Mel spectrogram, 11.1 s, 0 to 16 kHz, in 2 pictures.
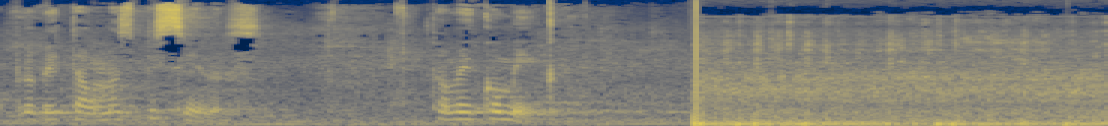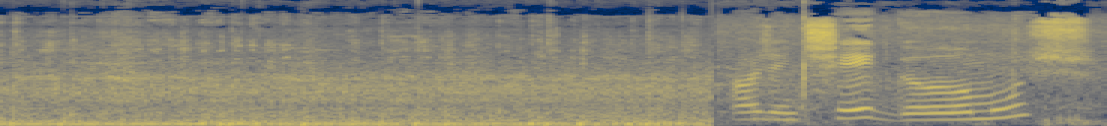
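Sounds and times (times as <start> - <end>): car road and engine rumble: 3.5 - 9.2.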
